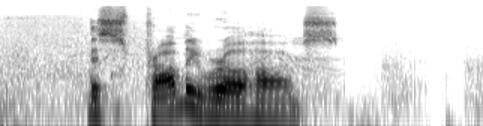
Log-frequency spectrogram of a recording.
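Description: A young man speaks loudly with animation through a close microphone.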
